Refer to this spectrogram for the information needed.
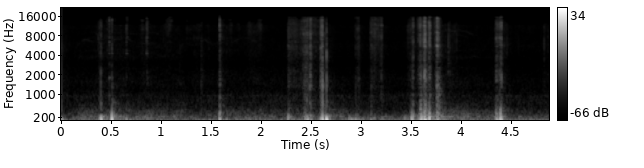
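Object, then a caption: Plaster block scraped with a plastic brush. A white plastic brush scrubs and scratches a solid plaster excavation block, loosening plaster dust. Short, dry scraping strokes with bright gritty edges come in irregular bursts over a soft, low, rumbling bed. Each stroke stops abruptly with almost no ring, leaving a quiet, close, scratchy texture.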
